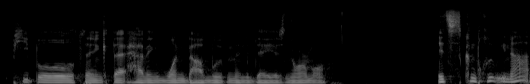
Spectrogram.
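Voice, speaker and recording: Very deep and low, a man's voice with an American accent moves at a fairly quick pace, with ordinary pitch variation and very even loudness. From upstate New York. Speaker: gastroenterologist. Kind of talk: interview. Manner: animated.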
